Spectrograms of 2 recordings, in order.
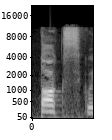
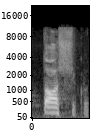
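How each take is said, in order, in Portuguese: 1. O x é pronunciado como dois sons, k-s. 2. O x é pronunciado como um único som. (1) "a pronúncia é tóxico" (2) "e não"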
